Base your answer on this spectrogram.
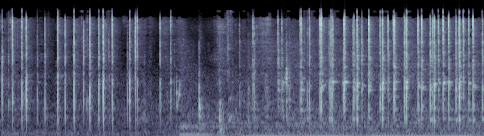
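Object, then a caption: Small plastic lighter fluid bottle. Long acrylic nails tap and scratch a small, hollow, orange-red printed plastic Zippo lighter fluid bottle held in both hands. A quick run of sharp, clicky taps gives way to denser scratching and tapping over a steady low hum.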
